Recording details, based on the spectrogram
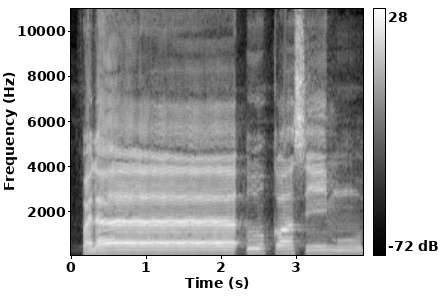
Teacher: Huruf qaf berharokat sukun maka kita pantulkan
